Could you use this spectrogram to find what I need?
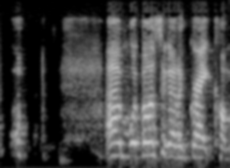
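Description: A woman speaks warmly over an online call.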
